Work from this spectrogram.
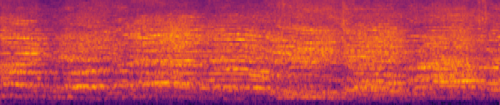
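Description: A live crowd at an independent pro wrestling show cheering and shouting together in a steady, loud roar that swells and dips without letup, with voices blending into a dense wall of noise.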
